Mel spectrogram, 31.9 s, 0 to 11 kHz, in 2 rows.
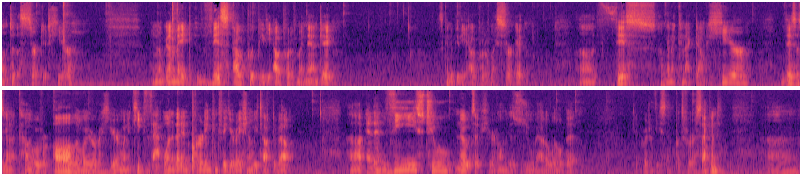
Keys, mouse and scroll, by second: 1.5 ctrl+click, 3.3 click, 25.5 scroll down 1, 27.1 click.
